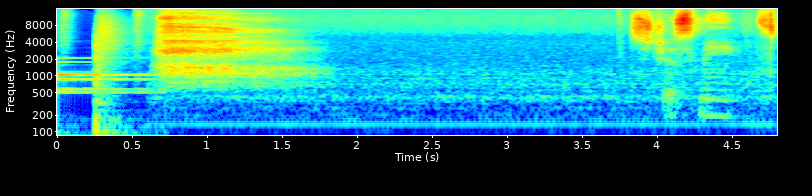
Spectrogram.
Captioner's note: mellow music; exhaling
